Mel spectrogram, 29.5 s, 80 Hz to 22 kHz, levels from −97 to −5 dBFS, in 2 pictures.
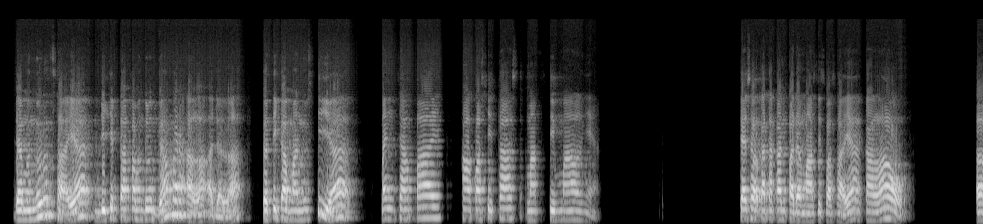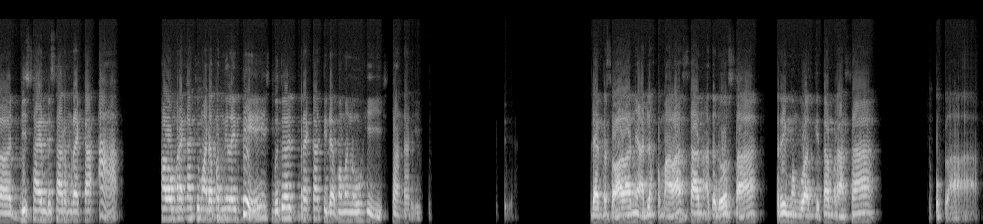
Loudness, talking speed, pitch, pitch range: -23 LUFS, 100 wpm, 170 Hz, 155-180 Hz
